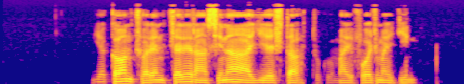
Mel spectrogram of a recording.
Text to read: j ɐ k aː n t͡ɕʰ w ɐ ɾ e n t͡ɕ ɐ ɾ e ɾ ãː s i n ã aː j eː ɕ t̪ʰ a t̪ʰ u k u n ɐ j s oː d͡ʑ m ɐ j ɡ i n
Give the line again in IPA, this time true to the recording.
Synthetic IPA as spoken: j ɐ k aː n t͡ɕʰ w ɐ ɾ e n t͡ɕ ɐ ɾ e ɾ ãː s i n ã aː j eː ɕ t̪ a t̪ʰ u k u m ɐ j f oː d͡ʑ m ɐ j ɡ i n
